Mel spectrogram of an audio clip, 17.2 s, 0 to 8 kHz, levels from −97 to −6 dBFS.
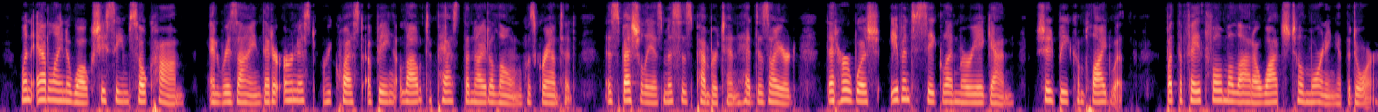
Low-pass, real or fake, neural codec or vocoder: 7.2 kHz; real; none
